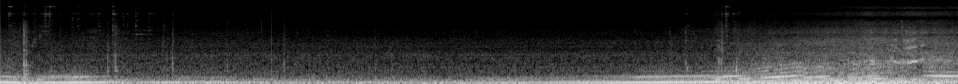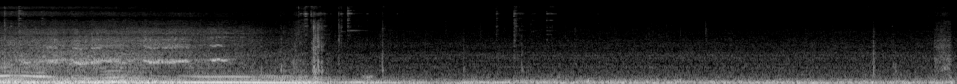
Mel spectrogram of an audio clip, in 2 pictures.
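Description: Infiniti G35 coupe's 3.5-litre V6 revving up and down hard as the car slides sideways on wet pavement, heard from inside the cabin, with tyre and water noise beneath it. The revs are highest from about six to twelve seconds in, then drop away suddenly to a quieter, steady roll.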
